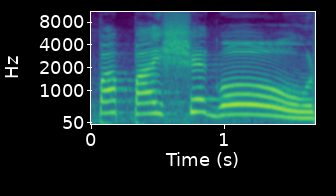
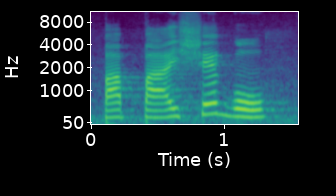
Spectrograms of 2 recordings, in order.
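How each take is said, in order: First: It sounds happy and excited. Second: It sounds flat, without enthusiasm.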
